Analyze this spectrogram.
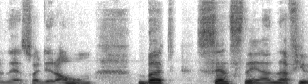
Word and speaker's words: Ohm: Original name of it, I called it Ohm, OHM, Right. just from the word home. I felt, home sounds so warm and cozy. I want a variation of that, so I did Ohm.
